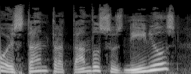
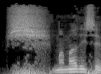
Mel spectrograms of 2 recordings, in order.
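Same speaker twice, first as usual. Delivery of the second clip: usual speaking voice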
